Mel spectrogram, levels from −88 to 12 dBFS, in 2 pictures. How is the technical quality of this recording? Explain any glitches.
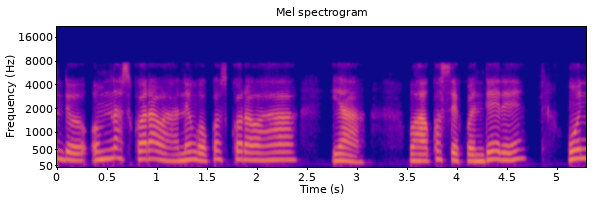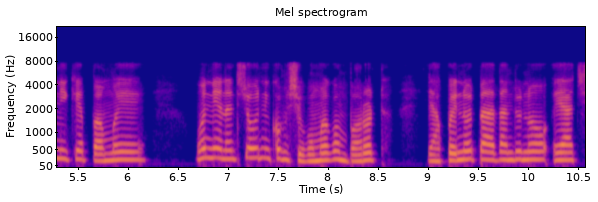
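No glitches or technical faults can be heard here.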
